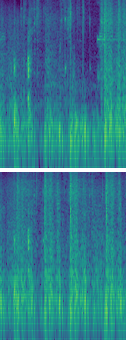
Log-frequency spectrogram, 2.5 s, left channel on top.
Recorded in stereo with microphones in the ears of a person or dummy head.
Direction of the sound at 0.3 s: 5° right (ahead or behind).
